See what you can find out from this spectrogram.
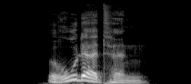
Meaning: inflection of rudern: 1. first/third-person plural preterite 2. first/third-person plural subjunctive II
- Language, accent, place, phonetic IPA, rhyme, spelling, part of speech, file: German, Germany, Berlin, [ˈʁuːdɐtn̩], -uːdɐtn̩, ruderten, verb, De-ruderten.ogg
